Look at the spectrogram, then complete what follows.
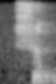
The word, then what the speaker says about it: should: name is good CEL when you pronounce this word the L is silence we don't pronounce it okay it's not world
